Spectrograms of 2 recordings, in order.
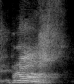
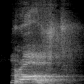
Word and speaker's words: proost: Proost. Proost.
